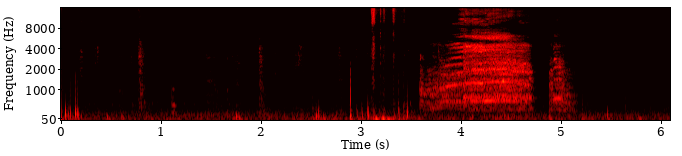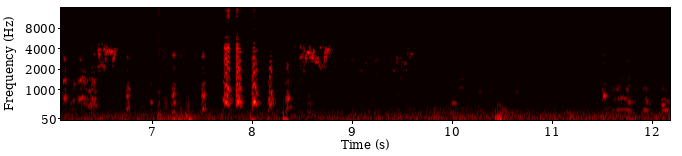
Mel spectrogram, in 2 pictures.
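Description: Country hens clucking nearby in short bursts on a rooftop terrace, with one louder drawn-out squawk, over a low outdoor background.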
